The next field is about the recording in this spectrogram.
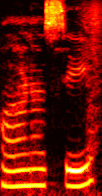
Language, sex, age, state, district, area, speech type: Odia, female, 18-30, Odisha, Nabarangpur, urban, spontaneous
